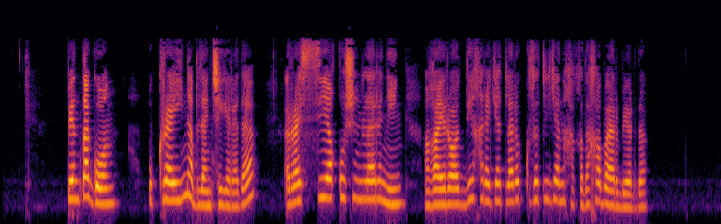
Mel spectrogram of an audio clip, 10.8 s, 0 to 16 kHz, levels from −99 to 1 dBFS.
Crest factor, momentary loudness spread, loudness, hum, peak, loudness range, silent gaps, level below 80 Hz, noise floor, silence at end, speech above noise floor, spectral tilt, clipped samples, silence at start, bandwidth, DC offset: 22 dB; 14 LU; -22 LUFS; none; -2 dBFS; 5 LU; none; -74 dBFS; -77 dBFS; 1.15 s; 56 dB; -3 dB/octave; under 0.1%; 1 s; 9.2 kHz; under 0.1%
